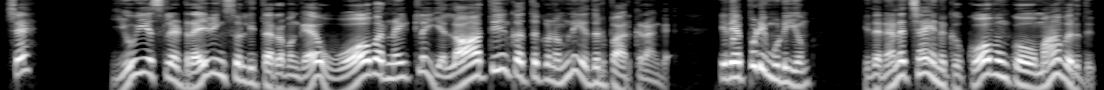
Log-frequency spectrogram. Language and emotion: Tamil, angry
